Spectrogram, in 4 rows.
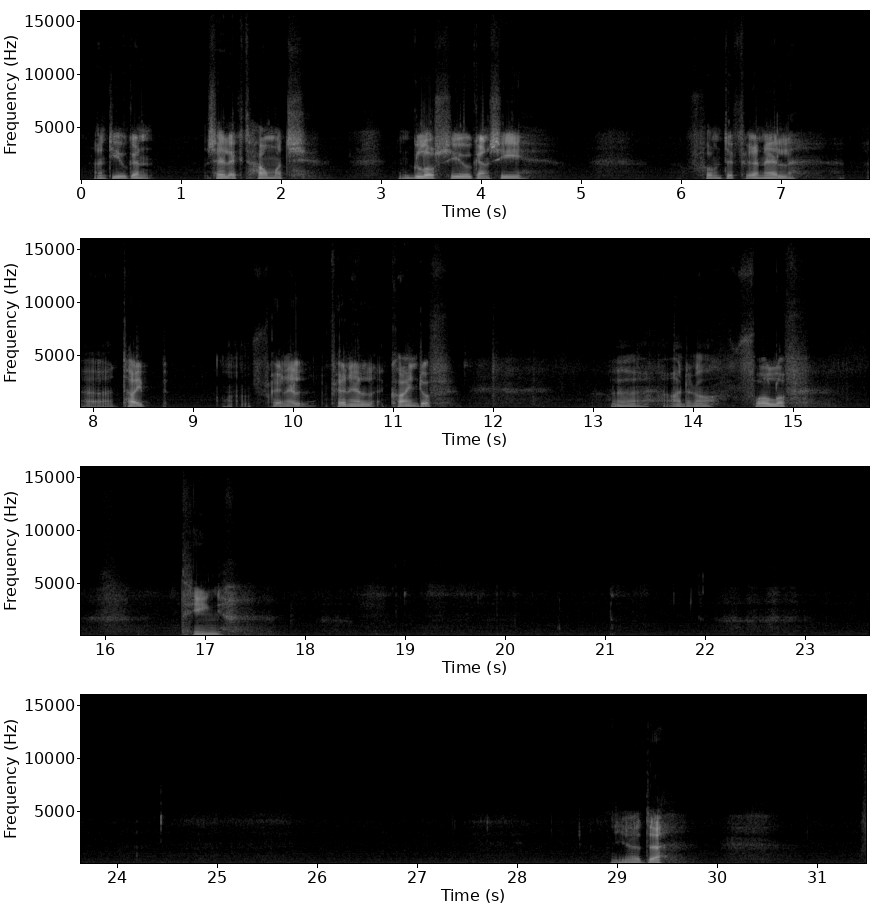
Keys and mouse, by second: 2.7 shift+f, 12.2-18.7 drag, 18.8 shift+f, 22.3 ctrl+s, 23.3 alt+shift+z, 28.6 x, 29.1 shift+a, 30.6 alt+g, 30.9 alt+g, 30.9 shift+a.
